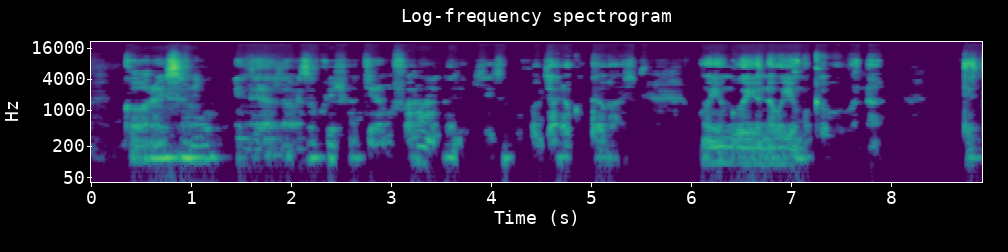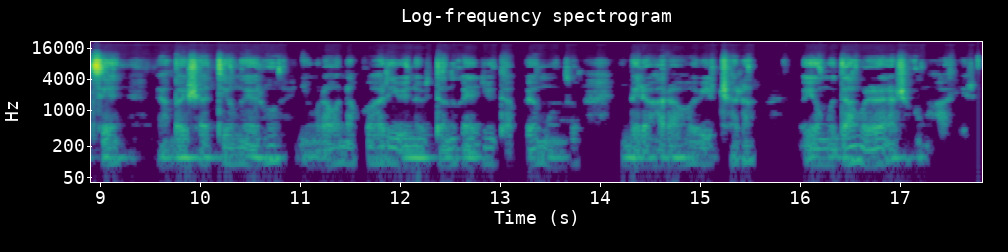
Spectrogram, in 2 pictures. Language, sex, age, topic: Kinyarwanda, female, 25-35, finance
